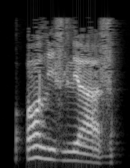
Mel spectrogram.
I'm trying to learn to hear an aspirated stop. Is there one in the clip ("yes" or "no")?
no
